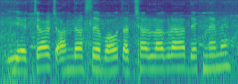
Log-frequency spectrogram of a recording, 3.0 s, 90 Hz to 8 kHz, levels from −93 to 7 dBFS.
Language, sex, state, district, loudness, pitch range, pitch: Hindi, male, Bihar, Patna, -12 LUFS, 180-210 Hz, 200 Hz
